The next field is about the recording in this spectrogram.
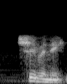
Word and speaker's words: Šibenik: So your first professional club was Međimurje, and then is it pronounced Šibenik? – Šibenik, yeah.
